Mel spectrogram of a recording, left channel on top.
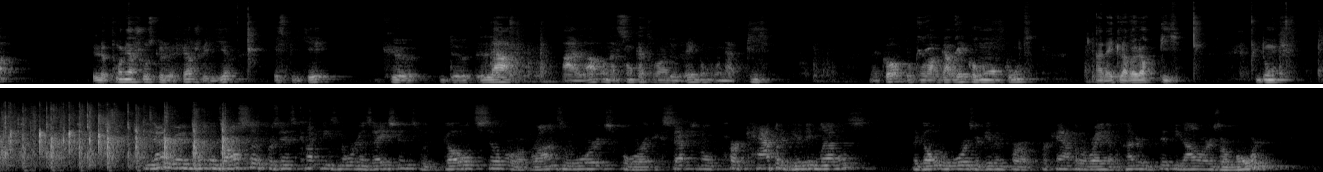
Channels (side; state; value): both; different; correlation 0.00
